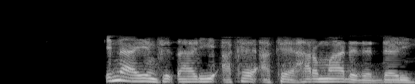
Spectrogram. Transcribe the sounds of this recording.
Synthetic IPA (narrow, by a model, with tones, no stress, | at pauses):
ʔɪ˦naː˨jɪ˦˨mɸɪ˦sʼaː˦ɽiː˦ʔa˨ka˦˨jʔa˨ka˦˨jɦa˦rmaː˦da˨dɐ˨dːɐ˦ɽiː˦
